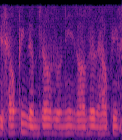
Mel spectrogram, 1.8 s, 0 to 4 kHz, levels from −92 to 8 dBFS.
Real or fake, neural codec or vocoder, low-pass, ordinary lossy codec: real; none; 3.6 kHz; none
